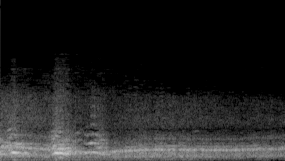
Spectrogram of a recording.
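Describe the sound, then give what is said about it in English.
King, Sergeant Preston's big lead dog, gives a few sharp barks, then breaks into a long, drawn-out howl that wavers and holds steady to the end, with no talking. “King, Preston's big lead dog, battled his way”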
